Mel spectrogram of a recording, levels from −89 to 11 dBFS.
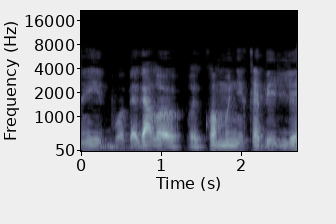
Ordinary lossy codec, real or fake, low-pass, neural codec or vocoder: MP3, 32 kbps; real; 7.2 kHz; none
